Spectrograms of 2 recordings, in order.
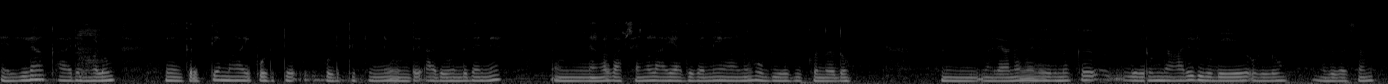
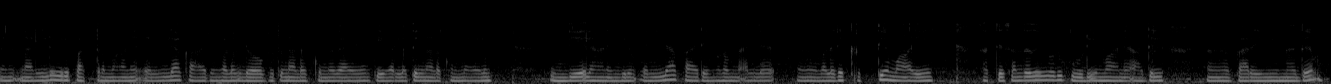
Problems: background sounds at intervals, low volume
